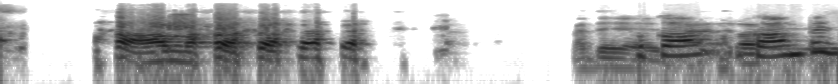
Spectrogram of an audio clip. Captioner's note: laughs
